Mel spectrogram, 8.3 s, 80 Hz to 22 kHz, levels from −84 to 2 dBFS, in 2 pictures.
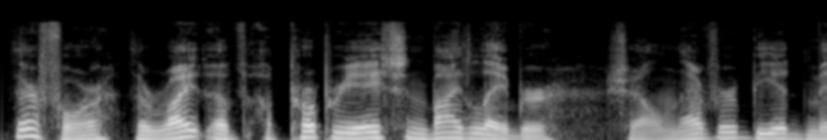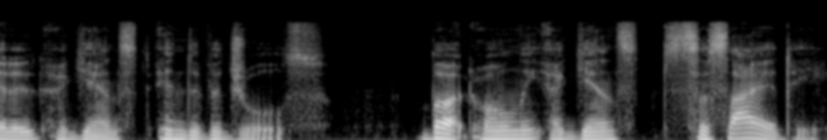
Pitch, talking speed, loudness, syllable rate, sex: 125 Hz, 125 wpm, -18 LUFS, 4.8 syllables/s, male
